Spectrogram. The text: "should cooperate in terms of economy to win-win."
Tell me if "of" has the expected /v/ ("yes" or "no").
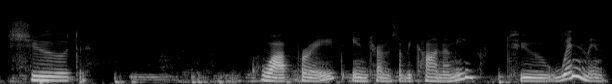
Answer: yes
